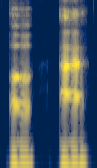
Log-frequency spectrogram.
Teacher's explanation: अ को उदासीन स्वर या न्यूट्रल स्वर भी कहा जाता है क्योंकि इसमें जीभ बिल्कुल आराम की स्थिति में होती है। उसे कोई खास मेहनत नहीं करनी पड़ती।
